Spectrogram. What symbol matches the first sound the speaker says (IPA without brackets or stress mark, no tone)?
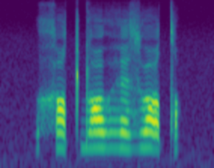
x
